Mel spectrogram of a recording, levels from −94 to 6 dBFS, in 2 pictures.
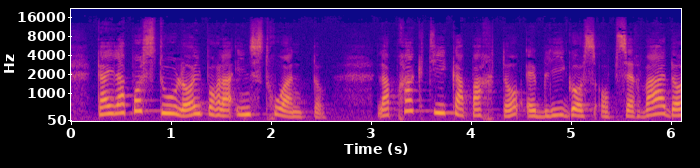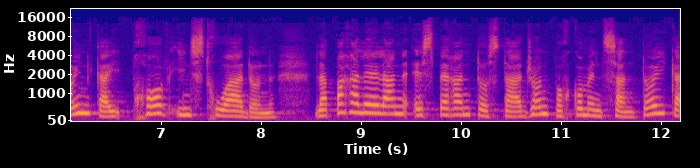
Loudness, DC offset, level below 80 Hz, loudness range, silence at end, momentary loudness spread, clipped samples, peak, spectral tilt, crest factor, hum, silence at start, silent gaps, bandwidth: -23 LUFS; under 0.1%; -64 dBFS; 2 LU; 0 s; 8 LU; under 0.1%; -6 dBFS; -4.5 dB/octave; 18 dB; none; 0 s; none; 15.5 kHz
